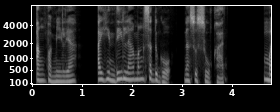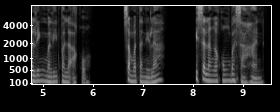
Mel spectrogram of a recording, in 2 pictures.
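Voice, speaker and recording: A woman's voice: lowish voice, darkish tone, no room sound, clean studio sound. A woman narrating a scripted first-person dramatic story as an audiobook reader.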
